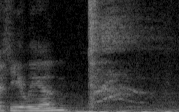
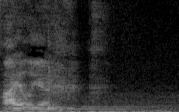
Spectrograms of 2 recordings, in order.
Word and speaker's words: Hylian: the blood of a Helion. So it's pronounced Hylian.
